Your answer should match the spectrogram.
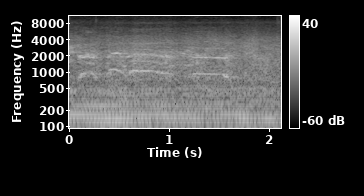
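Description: A rooster crowing once, a single drawn-out call of about a second and a half, over a steady low hum.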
